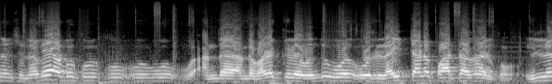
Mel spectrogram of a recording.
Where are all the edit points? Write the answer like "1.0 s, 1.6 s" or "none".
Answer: none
